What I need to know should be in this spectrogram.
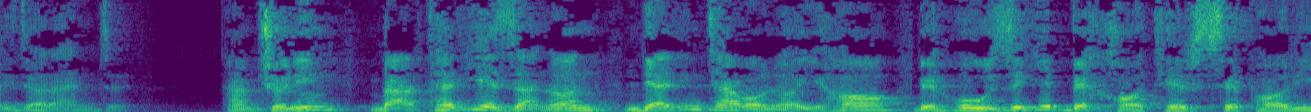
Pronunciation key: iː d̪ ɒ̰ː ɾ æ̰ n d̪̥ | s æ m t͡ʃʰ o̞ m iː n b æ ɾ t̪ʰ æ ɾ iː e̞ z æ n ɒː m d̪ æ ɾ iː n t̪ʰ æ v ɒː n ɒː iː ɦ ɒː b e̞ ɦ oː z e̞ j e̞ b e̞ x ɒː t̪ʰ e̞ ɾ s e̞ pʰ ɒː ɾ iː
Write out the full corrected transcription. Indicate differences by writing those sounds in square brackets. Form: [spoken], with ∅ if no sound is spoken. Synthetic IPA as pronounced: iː d̪ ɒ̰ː ɾ æ̰ n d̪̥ | [h] æ m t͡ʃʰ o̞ [n] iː n b æ ɾ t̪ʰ æ ɾ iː e̞ z æ n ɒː [n] d̪ æ ɾ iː n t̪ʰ æ v ɒː n ɒː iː ɦ ɒː b e̞ ɦ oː z e̞ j e̞ b e̞ x ɒː t̪ʰ e̞ ɾ s e̞ pʰ ɒː ɾ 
